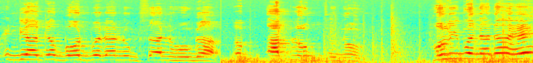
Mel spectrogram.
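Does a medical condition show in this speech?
Yes: cerebral palsy; from birth.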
